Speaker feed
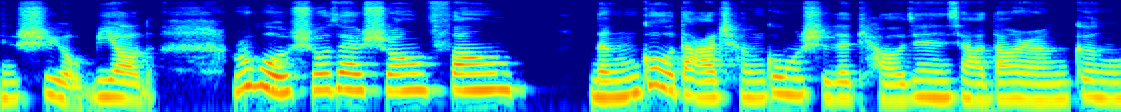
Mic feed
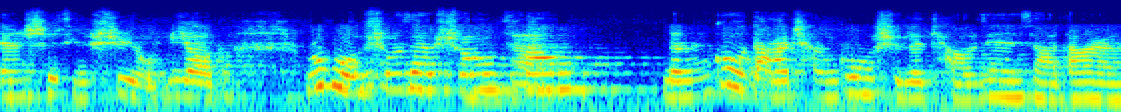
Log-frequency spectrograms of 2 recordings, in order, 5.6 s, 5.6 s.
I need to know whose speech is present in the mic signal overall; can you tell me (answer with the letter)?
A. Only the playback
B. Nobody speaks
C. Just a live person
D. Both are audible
D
